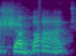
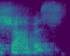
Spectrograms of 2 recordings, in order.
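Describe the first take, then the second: First: It ends with a T sound, Sephardic style. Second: It ends with an S sound, Ashkenazi style.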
